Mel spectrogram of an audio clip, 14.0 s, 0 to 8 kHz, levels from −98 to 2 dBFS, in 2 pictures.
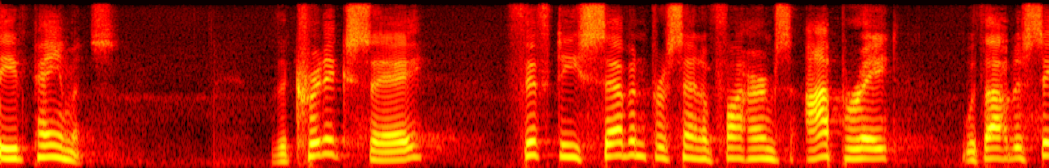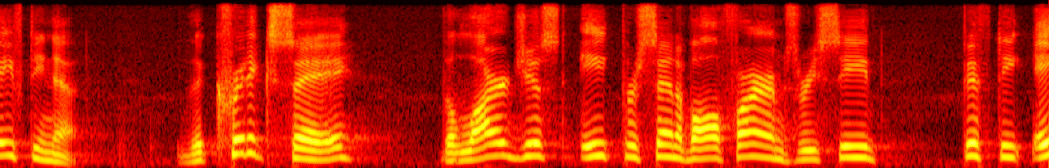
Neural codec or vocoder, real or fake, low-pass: codec, 16 kHz, 0.8 kbps, ZipCodec; fake; 7.2 kHz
